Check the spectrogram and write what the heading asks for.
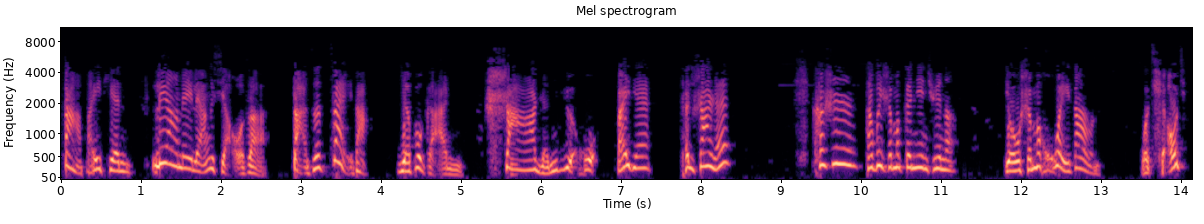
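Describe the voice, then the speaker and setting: A shrewd young martial artist, as a male storyteller puts him on, muses and questions himself. The husky voice leaps around in pitch. The sound is tinny and dry. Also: big pitch swings, a little slow, no echo, heavily acted. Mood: musing.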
